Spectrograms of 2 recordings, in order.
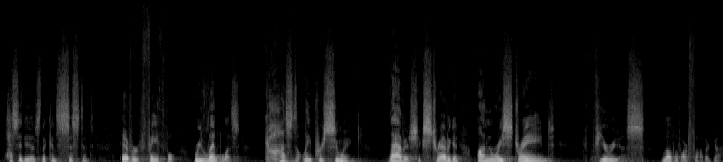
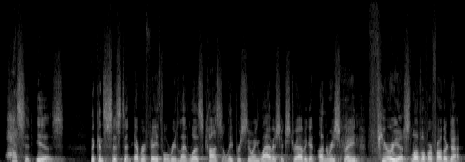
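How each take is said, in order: First: It is said at a slower pace. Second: It is said at a faster pace.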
